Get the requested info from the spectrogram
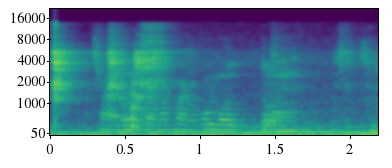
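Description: A metal fork clinks sharply on a ceramic plate, the loudest sound, followed by more cutlery tapping and scraping on the plates while eating.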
